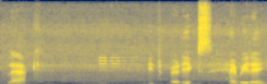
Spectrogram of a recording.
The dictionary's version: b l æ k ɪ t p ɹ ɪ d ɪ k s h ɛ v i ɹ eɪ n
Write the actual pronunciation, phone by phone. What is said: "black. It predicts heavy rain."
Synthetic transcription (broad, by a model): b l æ k ɪ t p ɪ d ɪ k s h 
